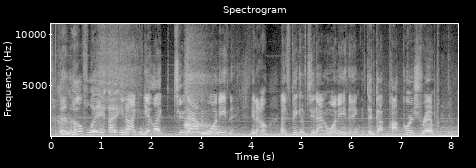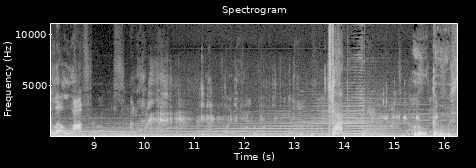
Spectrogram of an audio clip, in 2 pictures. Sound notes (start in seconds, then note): 2.6 Sal sighs; 11.8 suspenseful music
